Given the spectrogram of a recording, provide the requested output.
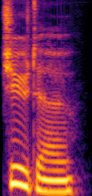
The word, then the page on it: judo: British English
